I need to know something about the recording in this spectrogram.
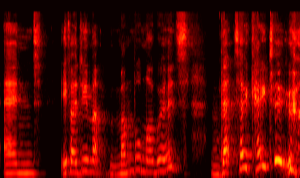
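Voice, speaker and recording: A woman in her fifties, a podcast guest, speaking candidly and haltingly, restarting words and laughing often. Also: on the high side, very animated, vocal fry, a little mellow. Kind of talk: candid personal interview.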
